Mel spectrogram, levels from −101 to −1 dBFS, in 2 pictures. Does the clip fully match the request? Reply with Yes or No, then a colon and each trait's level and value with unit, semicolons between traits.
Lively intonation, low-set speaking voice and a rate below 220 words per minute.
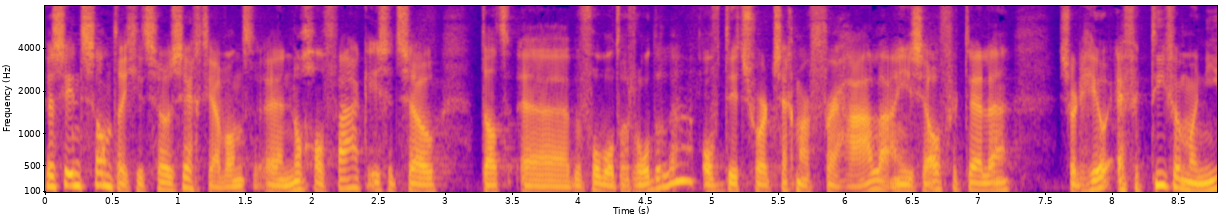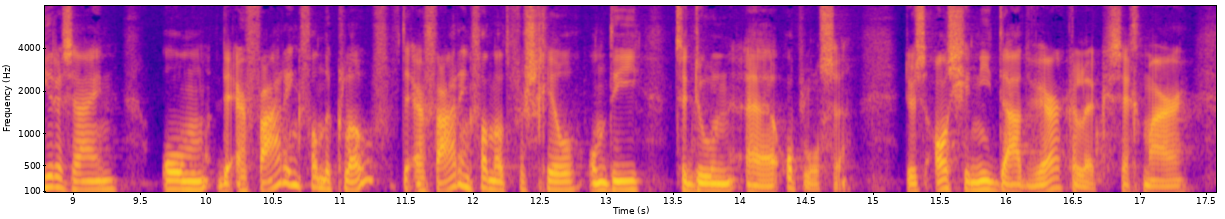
Yes: wide, 6.5 semitones; low, 125 Hz; fast, 200 wpm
